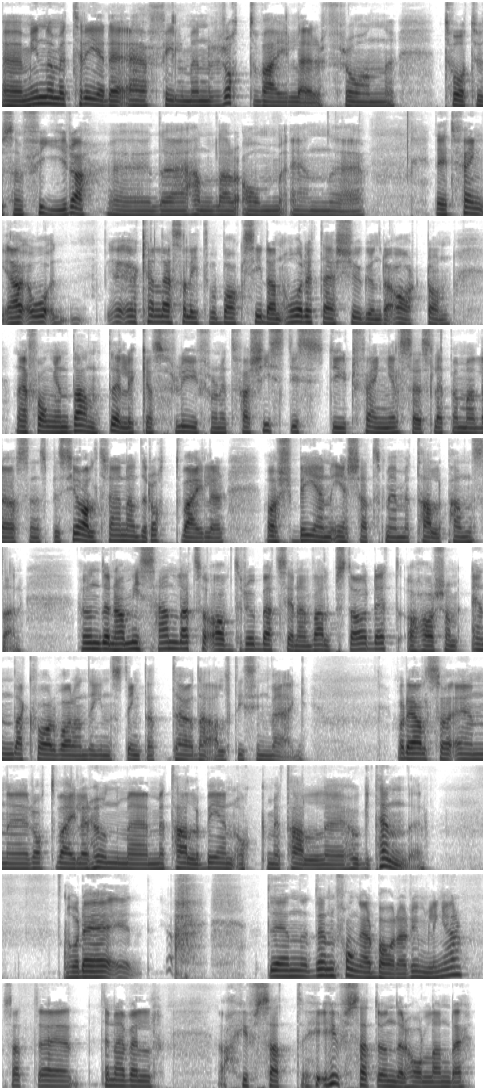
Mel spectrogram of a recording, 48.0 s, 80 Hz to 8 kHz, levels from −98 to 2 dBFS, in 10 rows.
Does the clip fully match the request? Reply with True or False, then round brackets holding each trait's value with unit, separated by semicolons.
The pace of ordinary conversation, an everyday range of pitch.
False (110 wpm; 3.1 semitones)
